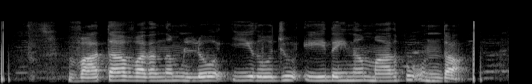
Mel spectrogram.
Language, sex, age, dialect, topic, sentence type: Telugu, male, 18-24, Telangana, agriculture, question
